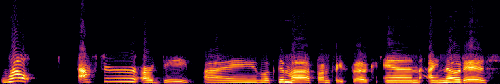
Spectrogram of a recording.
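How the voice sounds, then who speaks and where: A woman's voice: fairly high pitch, animated. Hesitant woman on a tinny phone line. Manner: hesitant, halting. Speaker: caller on a radio call. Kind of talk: phone conversation.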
